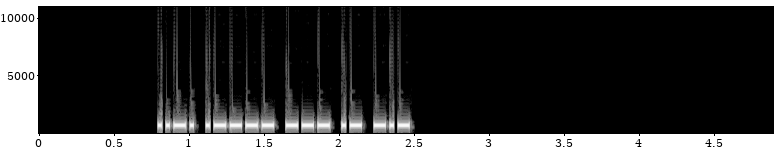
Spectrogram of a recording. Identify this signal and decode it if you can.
Morse code, heard as a keyed tone, about 46 wpm, 700 Hz. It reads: F1OAK
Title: DXCC-100 Call Signs - 5 Characters - Repeated 3x - 45wpm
